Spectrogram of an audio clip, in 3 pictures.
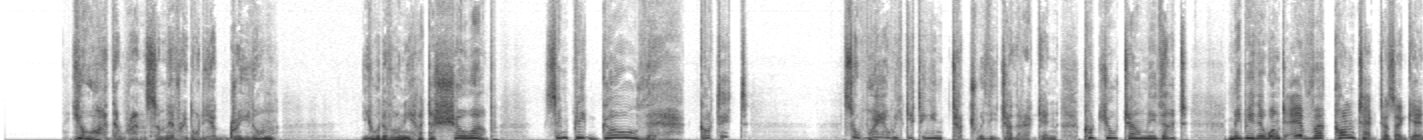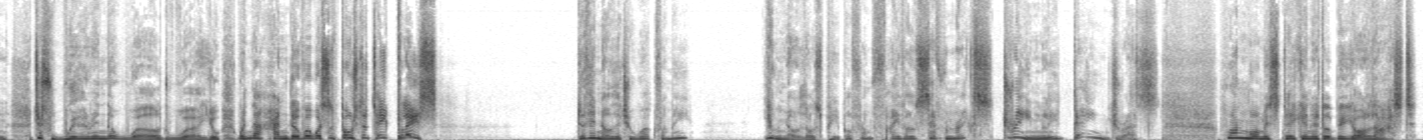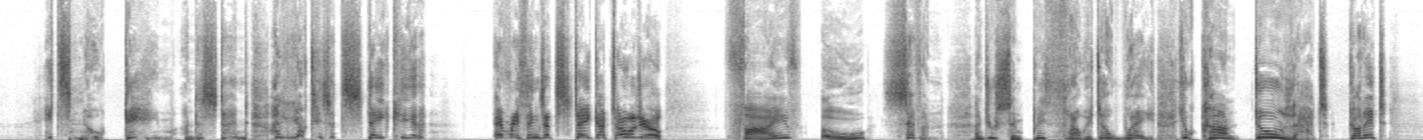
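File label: British English, Schauspiel Aufgeregt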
